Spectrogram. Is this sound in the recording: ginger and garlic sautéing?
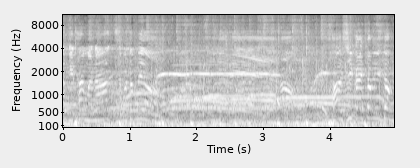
no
